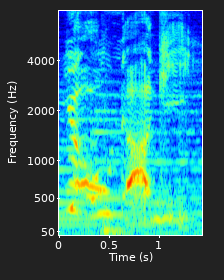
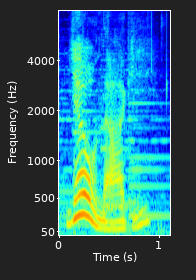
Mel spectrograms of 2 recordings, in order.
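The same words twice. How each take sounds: First: It is said in a silly put-on voice. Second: It is said in a more serious voice.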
